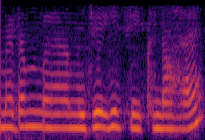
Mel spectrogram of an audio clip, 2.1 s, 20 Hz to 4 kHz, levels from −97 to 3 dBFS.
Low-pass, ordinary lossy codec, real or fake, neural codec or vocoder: 3.6 kHz; AAC, 24 kbps; fake; codec, 16 kHz in and 24 kHz out, 1.1 kbps, FireRedTTS-2 codec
